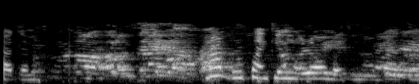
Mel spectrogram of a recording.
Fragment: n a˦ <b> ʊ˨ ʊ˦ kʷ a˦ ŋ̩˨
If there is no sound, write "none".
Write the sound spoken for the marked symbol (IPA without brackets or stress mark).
b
